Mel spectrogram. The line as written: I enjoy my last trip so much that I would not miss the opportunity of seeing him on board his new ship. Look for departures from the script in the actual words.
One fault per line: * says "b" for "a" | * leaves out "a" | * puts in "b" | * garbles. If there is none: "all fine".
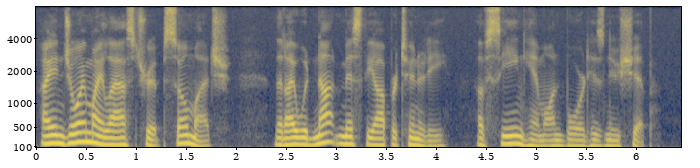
all fine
